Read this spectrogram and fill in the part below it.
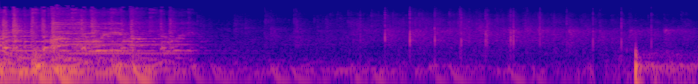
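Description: Audience applause at a religious Bhagwat katha in Ashok Vihar, Delhi, a dense burst of clapping from a crowd for about two seconds that fades out into scattered faint claps and a room murmur.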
